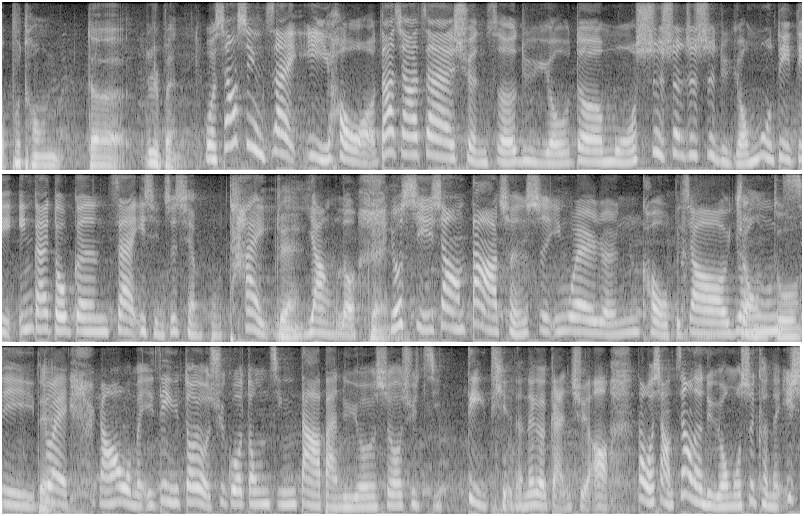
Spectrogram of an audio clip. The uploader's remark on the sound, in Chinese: 2022 Taipei Cycle台北國際自行車展-Live Podcast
